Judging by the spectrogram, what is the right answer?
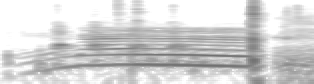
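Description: Minecraft cows in a video game, a single sustained, strongly harmonic moo lasting over a second, close and clear, ending in a brief noisy burst.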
